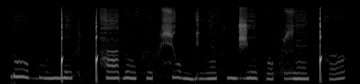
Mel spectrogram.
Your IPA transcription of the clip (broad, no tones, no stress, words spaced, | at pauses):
ɾoɓu ŋ͡ǃefǃʰaɗõ fefɕoŋɡi lɛ̃fnd͡ʒepʌf ɮɛ̃ǃʰʌ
